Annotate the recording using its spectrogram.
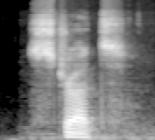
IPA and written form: stɹʌt (STRUT)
